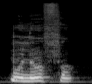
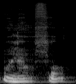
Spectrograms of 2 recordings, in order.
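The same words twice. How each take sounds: First: « mon enfant » crié plus haut et plus fort, en sanglots; le deuxième appel éclate en pleurs; cri sanglotant. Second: « Mon enfant » dit plus haut, la voix qui se brise; sanglot naissant. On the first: (mère en deuil crie vers son enfant mort, en sanglots) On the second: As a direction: premier appel, en retenant un sanglot. (mère en deuil appelle son enfant, la voix brisée) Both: Acted. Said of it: "et s'écria avec des sanglots".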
